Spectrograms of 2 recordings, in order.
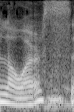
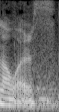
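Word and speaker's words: Lauwers: Ja wiem tutaj ze źródeł bardzo sprawdzonych, bo od ambasady, że mówi się Lowers, Jan Lowers.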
